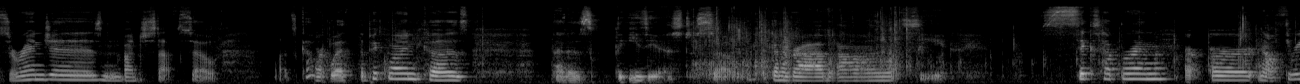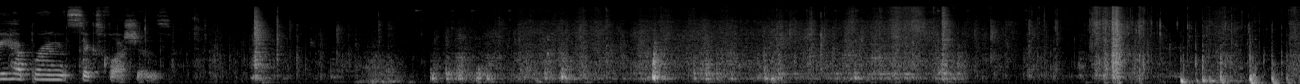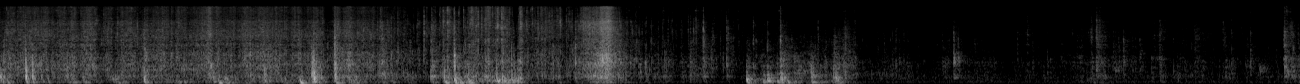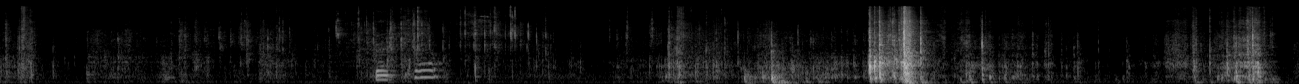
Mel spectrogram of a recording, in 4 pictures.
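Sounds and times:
plastic bag crinkling: 0:06.6 - 0:10.5, 0:14.2 - 0:51.9.

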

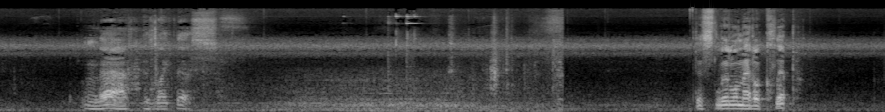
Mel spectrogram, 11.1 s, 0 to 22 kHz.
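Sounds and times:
low handling rumble: 0:01.2 - 0:07.1.

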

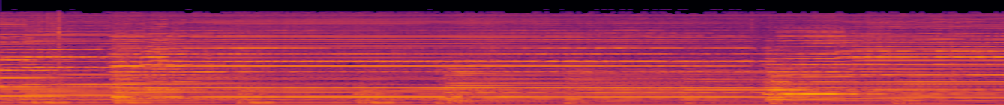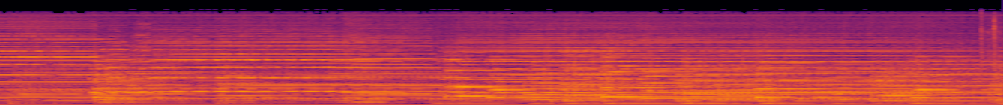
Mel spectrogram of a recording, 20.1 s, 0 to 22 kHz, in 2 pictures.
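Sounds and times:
tango ensemble playing slow piece: 0:00.0 - 0:20.0.

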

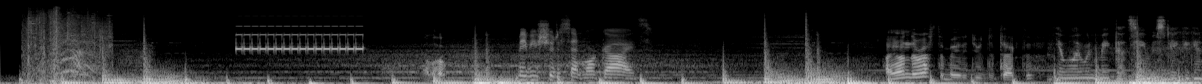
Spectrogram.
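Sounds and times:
phone ringing: 0:02.4 - 0:03.7.

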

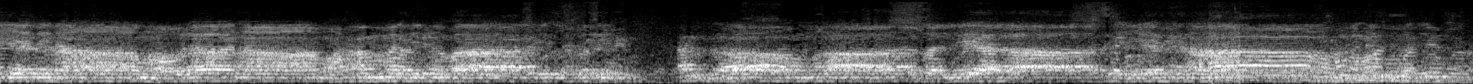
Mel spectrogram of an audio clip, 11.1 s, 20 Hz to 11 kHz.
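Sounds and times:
person chanting a slow melody: 0:00.0 - 0:11.0.

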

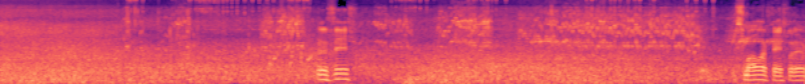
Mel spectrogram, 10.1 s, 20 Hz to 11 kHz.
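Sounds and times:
wind: 0:00.0 - 0:10.0
spinning reel being cranked: 0:01.6 - 0:09.8.

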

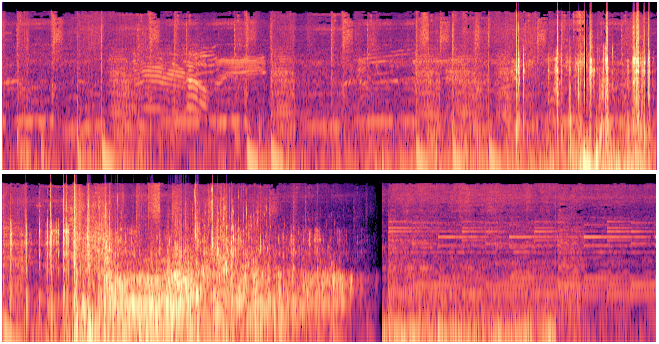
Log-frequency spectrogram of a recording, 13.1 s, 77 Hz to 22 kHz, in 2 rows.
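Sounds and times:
background music: 0:00.0 - 0:13.0
water splashing and gurgling: 0:05.4 - 0:10.3.

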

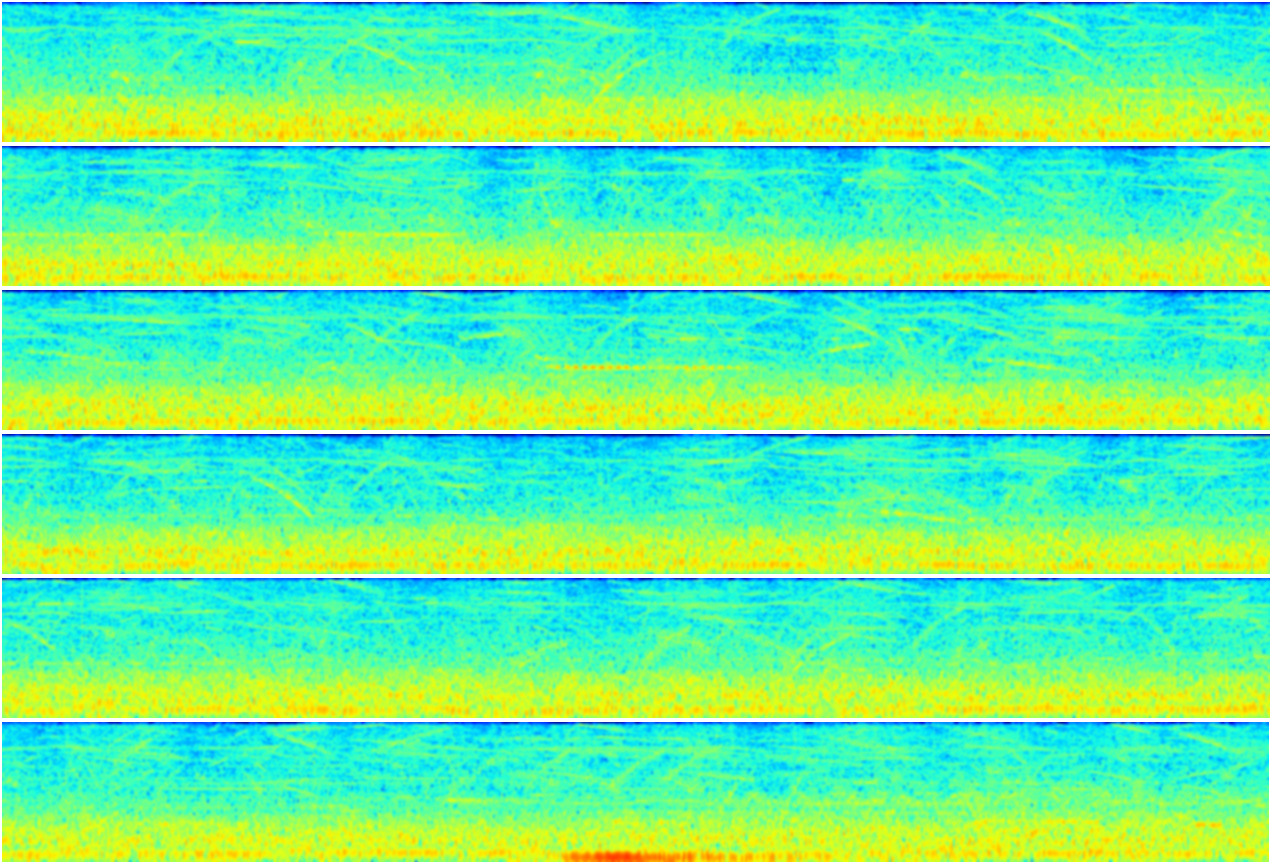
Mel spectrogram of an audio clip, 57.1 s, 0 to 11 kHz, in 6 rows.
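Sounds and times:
low drone: 0:47.4 - 0:57.0
experimental electronic music: 0:50.4 - 0:57.0
high pitch sweeps: 0:50.7 - 0:57.0.

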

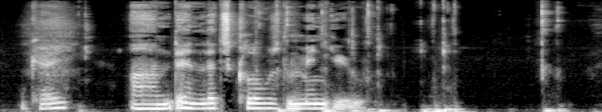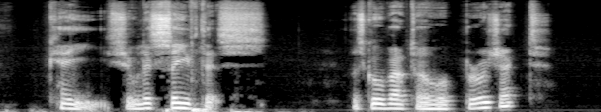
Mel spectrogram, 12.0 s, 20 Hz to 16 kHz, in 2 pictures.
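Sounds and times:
computer keyboard keys clicking: 0:02.4 - 0:04.6, 0:05.4 - 0:05.7, 0:07.6 - 0:08.2.

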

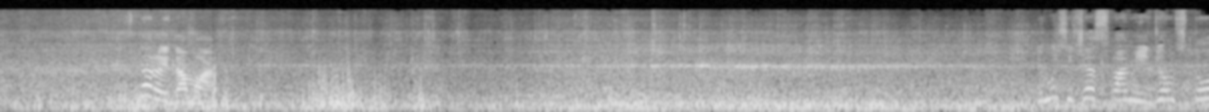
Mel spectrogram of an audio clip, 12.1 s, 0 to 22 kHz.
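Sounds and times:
tram wheels rumbling on rails: 0:00.0 - 0:12.0.

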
